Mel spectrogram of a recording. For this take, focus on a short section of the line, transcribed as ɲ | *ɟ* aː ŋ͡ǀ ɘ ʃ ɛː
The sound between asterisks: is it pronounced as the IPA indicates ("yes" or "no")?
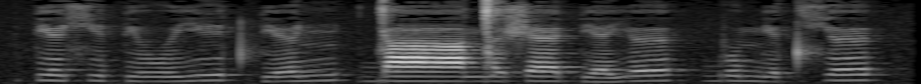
yes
